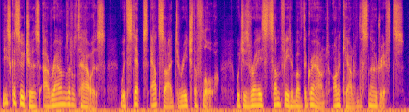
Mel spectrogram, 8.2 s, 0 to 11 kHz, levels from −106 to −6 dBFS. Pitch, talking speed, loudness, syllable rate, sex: 120 Hz, 200 wpm, -21 LUFS, 5.4 syllables/s, male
